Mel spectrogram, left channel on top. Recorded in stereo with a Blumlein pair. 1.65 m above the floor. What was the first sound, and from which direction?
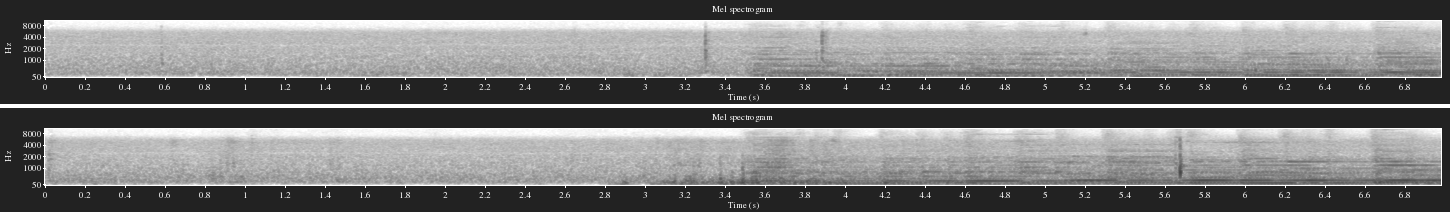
A guitar, 50° right.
